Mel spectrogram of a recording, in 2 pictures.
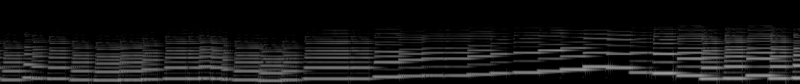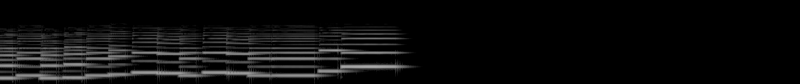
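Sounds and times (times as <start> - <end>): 
Bb clarinet: 0.0 - 12.2.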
